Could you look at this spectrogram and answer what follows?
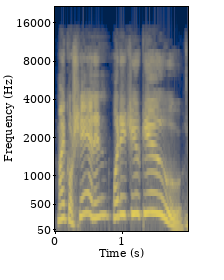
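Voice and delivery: hammed-up, very high squealed scolding; dismayed secretary. Secretary reacting to the boss's spilled water, shrill mock dismay.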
